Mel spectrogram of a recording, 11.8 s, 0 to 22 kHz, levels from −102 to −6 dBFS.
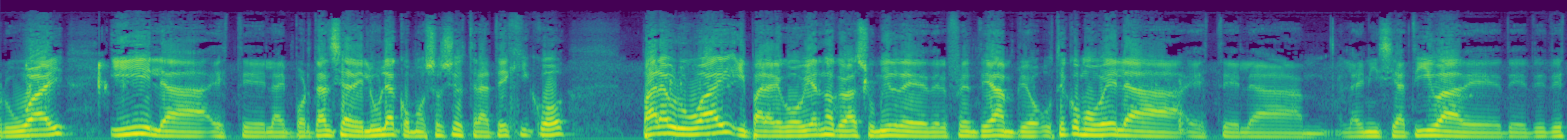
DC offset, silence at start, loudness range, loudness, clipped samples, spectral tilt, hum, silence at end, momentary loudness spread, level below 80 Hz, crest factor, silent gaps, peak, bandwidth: under 0.1%; 0 s; 3 LU; -16 LUFS; under 0.1%; -5.5 dB/octave; none; 0 s; 10 LU; -46 dBFS; 12 dB; none; -4 dBFS; 14.5 kHz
